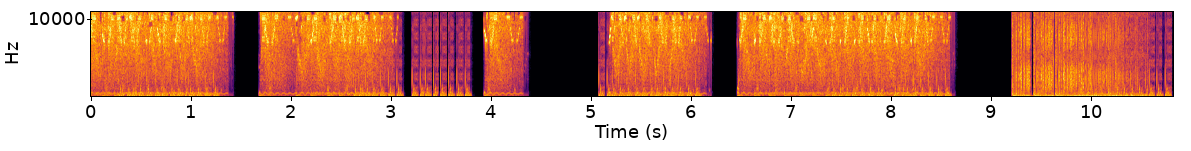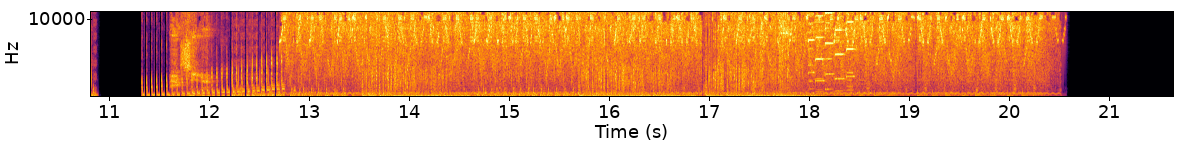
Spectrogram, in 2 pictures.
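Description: Upbeat electronic game music plays.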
